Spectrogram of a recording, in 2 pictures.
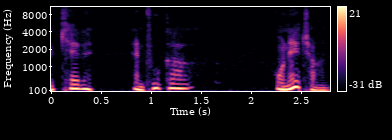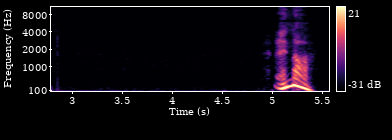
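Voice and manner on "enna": high, loud call of a name. Retold or imitated. Girl calling her friend by name, loud. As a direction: shout Enna across the yard.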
